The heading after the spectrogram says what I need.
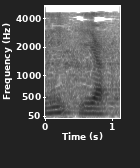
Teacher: യാ എന്ന് പറയുന്നത് മധ്യമമാണ്. എന്നുവെച്ചാൽ അതിനൊരു സ്വരത്തിന്റെ സ്വഭാവമുണ്ട്, വ്യഞ്ജനത്തിന്റെ സ്വഭാവമുണ്ട്, ചേരുന്നാണ്.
